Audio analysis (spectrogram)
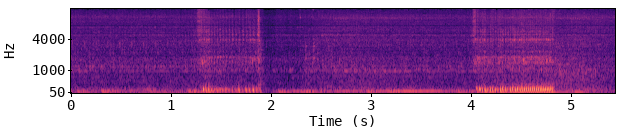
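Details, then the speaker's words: Rover Cabriolet with Mini Cooper A-series engine conversion and SU carburettor: lumpy uneven idle stumbling between two throttle blips; retarded ignition timing and empty dashpot, fixed by advancing timing and adding dashpot oil. "as you can hear that's not very happy so let's get that sorted out okay so the cab relay uh yeah interesting car uh just came in uh just rolled in like that and uh not enough timing and no oil in the dash pot that's all that needed"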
